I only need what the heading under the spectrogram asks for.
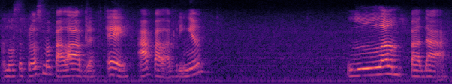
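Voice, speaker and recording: A woman, teaching a children's grammar lesson. She talks slowly, stretches out each example word, and keeps checking in with the class. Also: mid-range voice, fairly bright tone, highs cut off, a little hiss or hum. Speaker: primary school teacher.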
